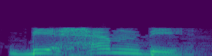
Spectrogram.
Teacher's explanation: فسبح، آگے ہا ہے، ہا وسط حلق سے ادا کریں گے. بحمدی، ہا کو وسط حلق سے ادا کریں گے. بحمدی ربک، بحمدی دال کو کھینچیں گے نہیں، دال کے نیچے زیر ہے، لہذا آواز کو گرا کر ادا کریں گے.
